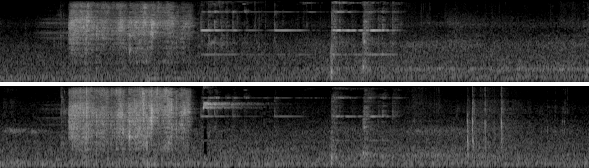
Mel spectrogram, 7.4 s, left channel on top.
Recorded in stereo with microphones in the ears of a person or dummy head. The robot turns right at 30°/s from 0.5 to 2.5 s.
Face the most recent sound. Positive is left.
turn(degrees=30)  # may be behind; listen again after turning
